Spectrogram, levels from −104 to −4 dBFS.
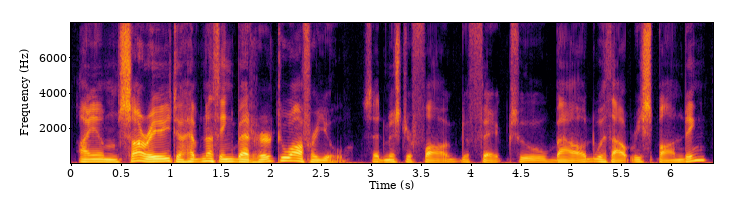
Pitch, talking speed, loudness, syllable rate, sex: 110 Hz, 175 wpm, -18 LUFS, 4.4 syllables/s, male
